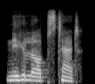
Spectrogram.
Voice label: "nihil obstat", Indian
